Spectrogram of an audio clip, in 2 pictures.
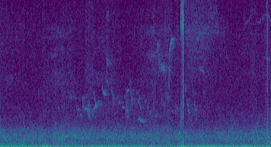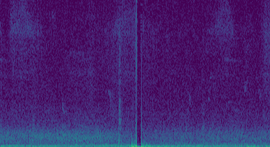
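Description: Quiet outdoor background with a low rumble and a few faint bird chirps about two seconds in. Several sharp clicks cut through it, the loudest one late on.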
